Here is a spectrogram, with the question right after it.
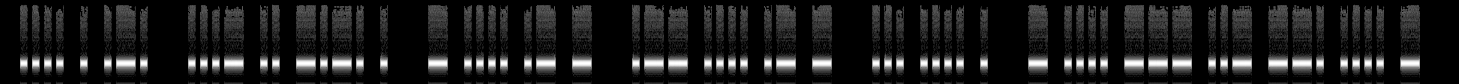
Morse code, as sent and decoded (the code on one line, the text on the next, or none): .... .-. / ...- .. -.-. / - .... .- - / .-- .... .- - / ... .... / - .... --- ..- --. .... -
HER VICE THAT WHAT SHE THOUGHT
